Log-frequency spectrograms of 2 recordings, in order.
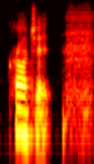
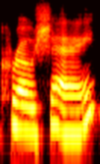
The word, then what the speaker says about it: crochet: So when you say crochet correctly, not like crotchet, which I have heard some friends say, um, that ch at the end is pronounced shay. So crochet.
